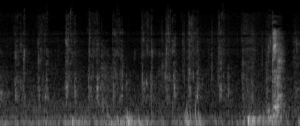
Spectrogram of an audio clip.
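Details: Dobermann puppy playing in a garden gives a sudden, human-like sneeze or retching sound: a run of short, harsh, noisy bursts repeating in quick rhythm, with a worried person's voice nearby.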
